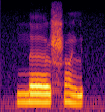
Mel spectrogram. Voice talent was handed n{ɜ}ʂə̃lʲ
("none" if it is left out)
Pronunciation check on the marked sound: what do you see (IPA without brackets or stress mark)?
ɛ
